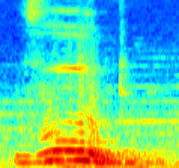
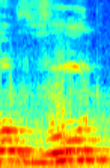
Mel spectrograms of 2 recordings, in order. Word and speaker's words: wound: इसको wound pronounce नहीं करना, ये रॉन्ग होगा। इसकी करेक्ट प्रोनाउंसिएशन है wound, like WOOND। वैसे ये इसकी करेक्ट स्पेलिंग नहीं है लेकिन मैं आपको प्रोनाउंसिएशन के लिए बता रहा हूँ। इसको वाउंड प्रोनाउंस नहीं करना, इसको वूंड प्रोनाउंस करना है।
